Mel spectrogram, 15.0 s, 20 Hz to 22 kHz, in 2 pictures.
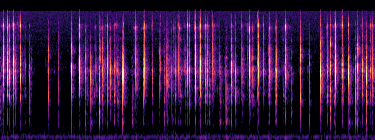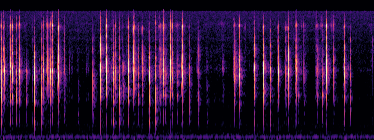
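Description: Continuous fingertip typing on a mint-green Cyberboard R3 mechanical keyboard with plastic keycaps and a metal case. Rapid, bright, clacky key taps come in dense bursts separated by brief pauses, over a faint steady low hum.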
